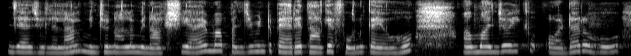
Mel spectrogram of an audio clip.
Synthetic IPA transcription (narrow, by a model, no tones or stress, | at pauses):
d͡ʑɐɦɪ̃d͡ʑʊlelaːlmʊ̃ɦɪ̃ɲd͡ʑonaːlomɪnaːkʃiaːɦemãpɐ̃ɲd͡ʑmɪnəʈpɐɦɪɾet̪ɐʋ̤ãkʰefoːnkɐjoɦõmɐ̃ɦɪ̃ɲd͡ʑoɦɪkɔːɾɖəɾɦoː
